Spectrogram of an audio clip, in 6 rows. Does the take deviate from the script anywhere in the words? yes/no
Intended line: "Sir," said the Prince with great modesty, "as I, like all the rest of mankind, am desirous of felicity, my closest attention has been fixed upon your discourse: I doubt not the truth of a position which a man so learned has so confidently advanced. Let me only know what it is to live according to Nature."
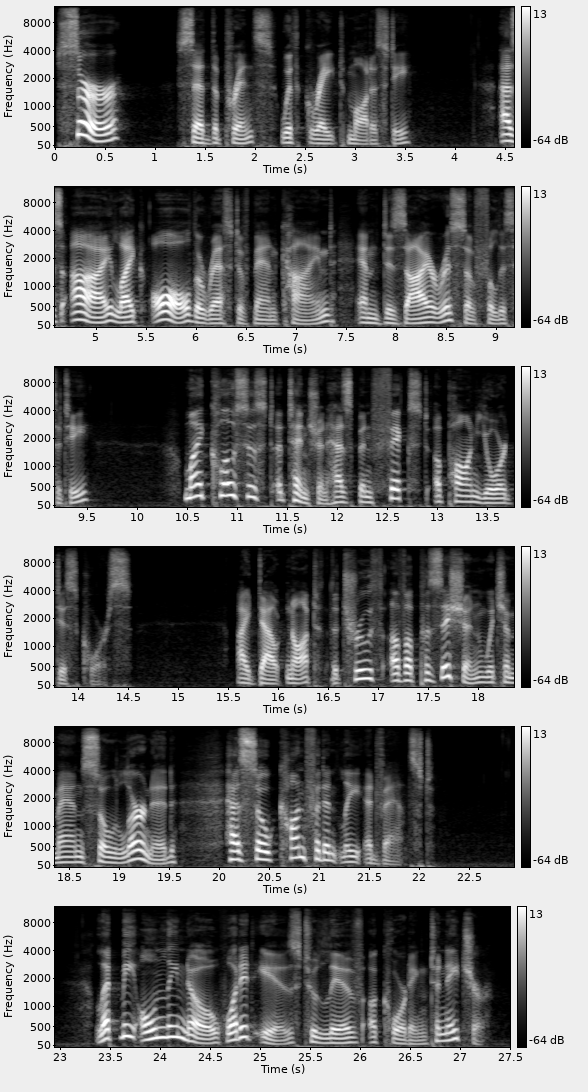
no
